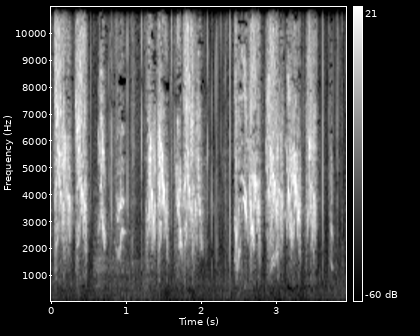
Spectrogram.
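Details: Steady series of rough, high chirps from Eurasian tree sparrows recorded on 11 January, notes coming in quick irregular runs.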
